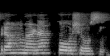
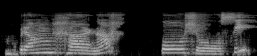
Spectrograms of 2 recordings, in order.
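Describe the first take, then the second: First: No breathy 'ah' sound follows brahmana. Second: A breathy 'ah' sound follows brahmana. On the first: The speaker calls it wrong. "We should not be chanting it as" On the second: The speaker calls it right. "Ah sound will come"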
